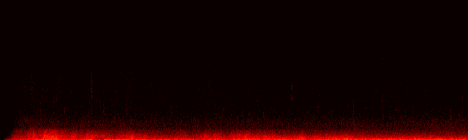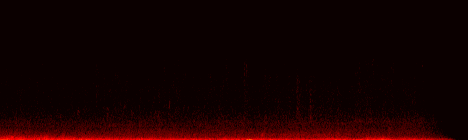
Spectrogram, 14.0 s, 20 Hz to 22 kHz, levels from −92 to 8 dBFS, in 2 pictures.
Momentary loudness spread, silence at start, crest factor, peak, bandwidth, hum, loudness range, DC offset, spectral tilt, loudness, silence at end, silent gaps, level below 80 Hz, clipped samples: 9 LU; 0.1 s; 20 dB; -28 dBFS; 11 kHz; none; 6 LU; under 0.1%; -7.5 dB/octave; -56 LUFS; 0.3 s; none; -54 dBFS; under 0.1%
